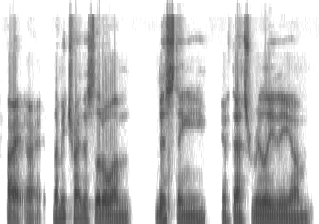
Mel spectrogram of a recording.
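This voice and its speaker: A man with a low, gravelly voice talks casually and self-deprecatingly as he hosts a livestream. He reads passages from a handbook between asides. The sound is dry and close on a desk mic that clips a little. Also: unhurried, dark tone, dry recording, rough recording. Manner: chatty and self-deprecating, fiddling with audio gear. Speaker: host, former Marine Corps religious lay leader. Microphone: desk microphone with gain control.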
